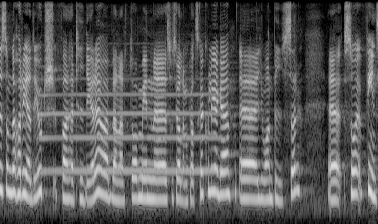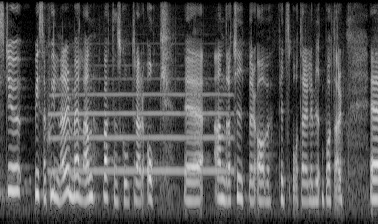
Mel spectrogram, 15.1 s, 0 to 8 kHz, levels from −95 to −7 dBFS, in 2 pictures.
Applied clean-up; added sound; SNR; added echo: none; Wind instrument, woodwind instrument; 14 dB; none.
